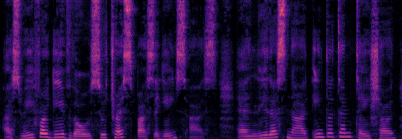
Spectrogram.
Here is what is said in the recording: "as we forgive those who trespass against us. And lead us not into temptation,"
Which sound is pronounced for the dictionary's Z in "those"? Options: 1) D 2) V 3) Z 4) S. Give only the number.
4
